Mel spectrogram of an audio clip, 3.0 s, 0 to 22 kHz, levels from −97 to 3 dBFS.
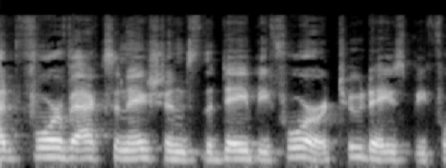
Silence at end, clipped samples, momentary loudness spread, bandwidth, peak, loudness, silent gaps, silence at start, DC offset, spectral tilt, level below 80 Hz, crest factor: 0.1 s; under 0.1%; 6 LU; 15.5 kHz; 0 dBFS; -14 LUFS; none; 0 s; under 0.1%; -5 dB/octave; -54 dBFS; 14 dB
